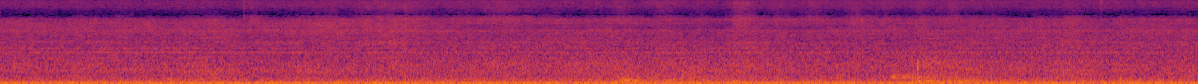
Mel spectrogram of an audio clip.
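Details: Steady low rumble of wind or distant traffic fills the field recording, with no clear animal calls.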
